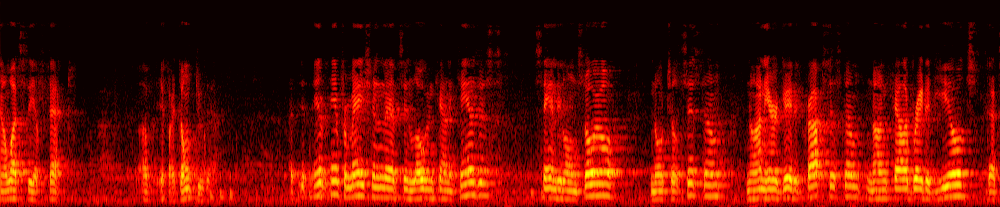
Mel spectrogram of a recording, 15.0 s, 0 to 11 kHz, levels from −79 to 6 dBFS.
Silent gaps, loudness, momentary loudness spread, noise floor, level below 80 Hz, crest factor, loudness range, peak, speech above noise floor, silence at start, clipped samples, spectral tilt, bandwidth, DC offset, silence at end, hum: none; -25 LUFS; 15 LU; -49 dBFS; -62 dBFS; 18 dB; 8 LU; -8 dBFS; 24 dB; 0 s; under 0.1%; -7.5 dB/octave; 7.8 kHz; under 0.1%; 0 s; none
